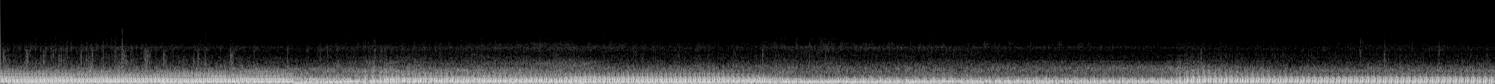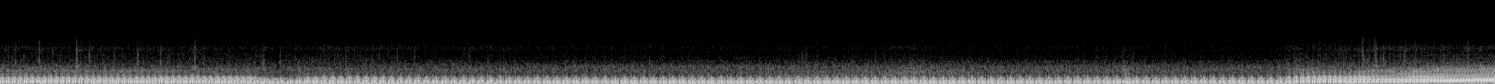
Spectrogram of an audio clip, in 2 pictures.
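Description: Engine of a four-wheel-drive off-road vehicle running continuously, its pitch dipping and recovering several times and climbing near the end.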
